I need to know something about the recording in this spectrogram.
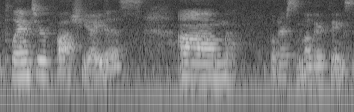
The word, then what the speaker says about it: plantar fasciitis: If you suffer from plantar fasciitis, that was a little bit of a funky pronunciation, plantar fasciitis.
